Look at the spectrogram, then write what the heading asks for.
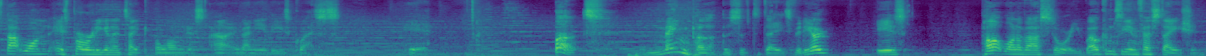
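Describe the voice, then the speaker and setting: A man's voice: medium pitch, sing-song, a little slow. A man hosting a gaming guide, explaining things step by step to viewers in a scripted narration style. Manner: explanatory, addresses viewers as folks. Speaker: gaming video host. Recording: music under the voice. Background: music.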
